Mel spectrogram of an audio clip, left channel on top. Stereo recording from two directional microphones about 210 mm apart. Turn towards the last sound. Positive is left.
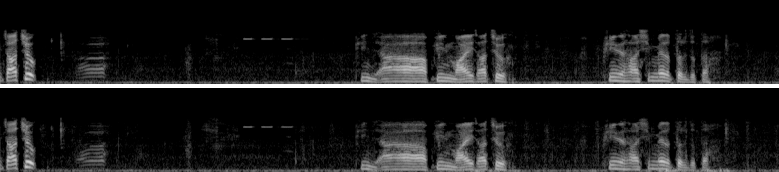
turn(degrees=25)  # may be behind; listen again after turning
